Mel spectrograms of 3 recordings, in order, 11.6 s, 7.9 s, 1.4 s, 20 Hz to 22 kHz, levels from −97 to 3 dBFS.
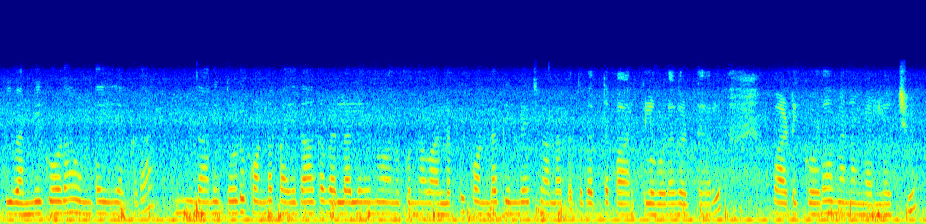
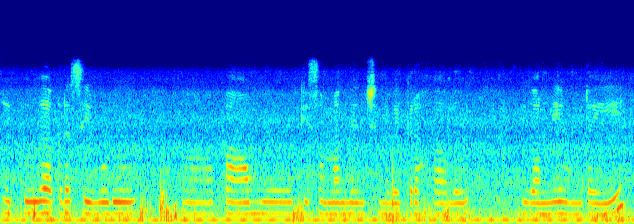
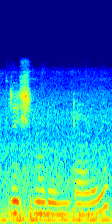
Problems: constant background noise, low volume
